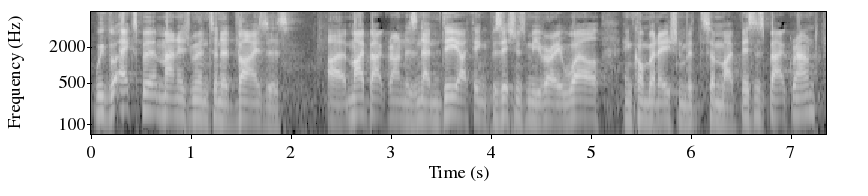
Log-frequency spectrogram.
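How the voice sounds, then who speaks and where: Mancunian man giving an investor pitch. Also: quick pace, a bit bright. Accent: Manchester English. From England. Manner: chatty, with frequent ums and restarts. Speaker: company CEO presenting to investors. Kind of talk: conference pitch presentation. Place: conference room.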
